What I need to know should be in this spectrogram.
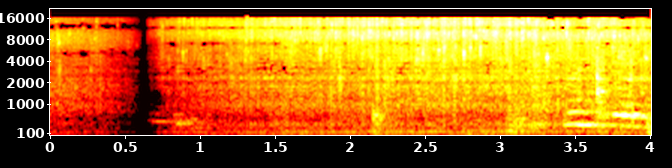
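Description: A wooden spatula scrapes and stirs in a frying pan.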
